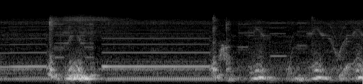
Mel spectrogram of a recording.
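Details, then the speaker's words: Makerbot Replicator with intermittent carriage fault, printing on blue masking tape, unheated bed: loud tonal buzzing and singing stepper pitches shifting with each move; noise from old drivers without microstepping. "blue blue masking tape and this noise just drive my wife crazy well you guys are wondering where all the noise is from this is before we had microstatic so"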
